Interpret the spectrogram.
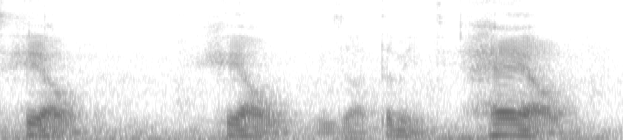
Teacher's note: Um brasileiro nascido em Recife apresentará sempre vogais pré-tônicas abertas, como em real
